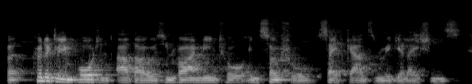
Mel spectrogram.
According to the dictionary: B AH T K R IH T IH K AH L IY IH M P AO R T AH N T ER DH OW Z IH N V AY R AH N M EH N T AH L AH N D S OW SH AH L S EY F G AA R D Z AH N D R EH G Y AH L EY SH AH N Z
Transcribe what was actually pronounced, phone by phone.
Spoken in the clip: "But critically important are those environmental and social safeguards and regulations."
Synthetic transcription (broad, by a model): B AH T K R IH T IH K AH L IY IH M P AO T N T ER DH OW Z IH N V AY AH M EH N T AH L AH N S OW SH AH L S EY F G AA D Z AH N R EH G Y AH L EY SH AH N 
